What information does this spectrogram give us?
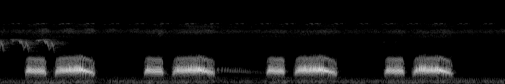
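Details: Spotted dove trapping-lure call: four repeated phrases of a short coo then a longer rough coo, roughly once a second, with a brief higher bird chirp at the start.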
